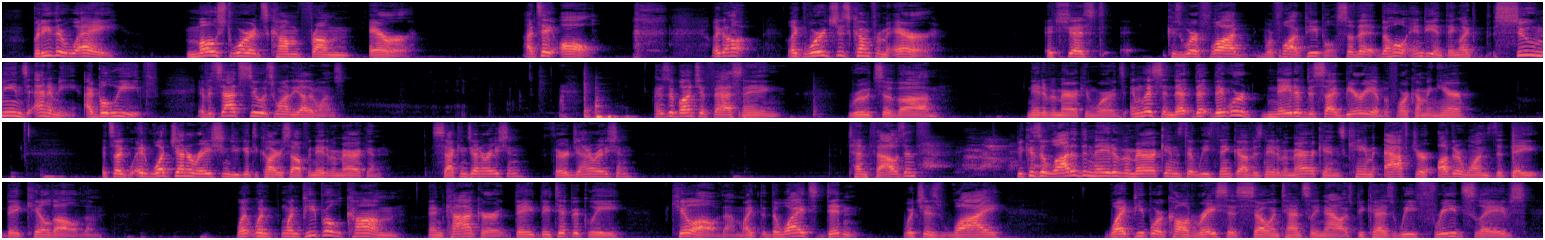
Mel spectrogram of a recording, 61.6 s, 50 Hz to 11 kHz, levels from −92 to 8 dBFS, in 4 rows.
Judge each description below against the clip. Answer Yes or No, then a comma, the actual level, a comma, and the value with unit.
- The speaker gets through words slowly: No, average, 145 wpm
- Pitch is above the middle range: No, medium, 140 Hz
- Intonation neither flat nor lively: Yes, average, 4.9 semitones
